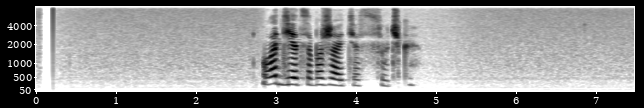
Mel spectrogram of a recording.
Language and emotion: Russian, positive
